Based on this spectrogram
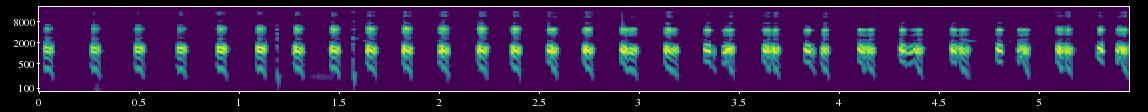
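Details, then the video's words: Female chukar partridge delivering a long, even chain of grating chuck notes, slightly slower than two per second, with a steady rhythm throughout and a faint low note partway through. "Female chakor best voice//Chakor voice//chakor sound//طایر الحجل// Keklik sesi"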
